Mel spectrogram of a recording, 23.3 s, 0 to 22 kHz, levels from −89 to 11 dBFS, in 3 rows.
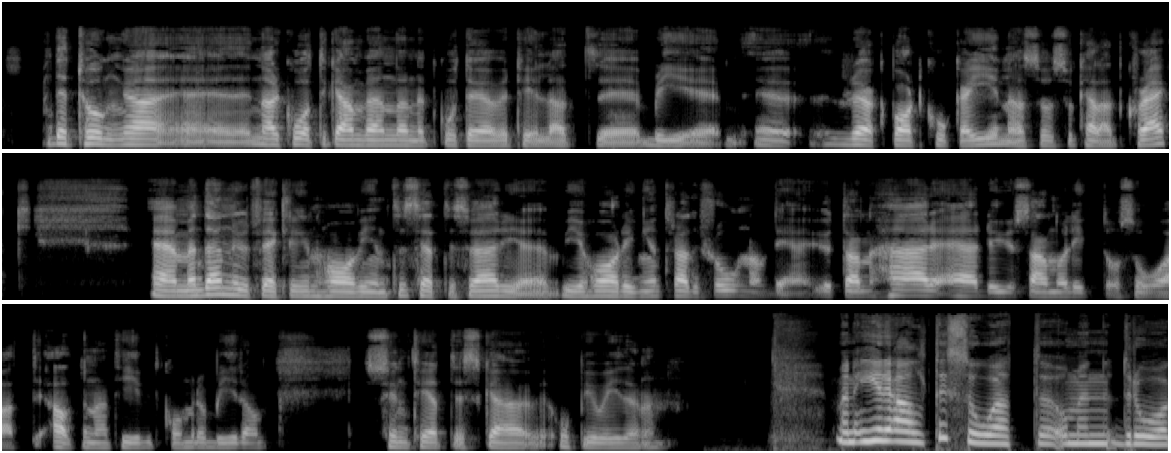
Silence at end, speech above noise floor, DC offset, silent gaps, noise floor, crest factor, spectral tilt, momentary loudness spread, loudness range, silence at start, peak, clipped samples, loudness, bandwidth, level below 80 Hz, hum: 0 s; 51 dB; under 0.1%; 8.68-8.74 s, 17.93-17.98 s; -73 dBFS; 20 dB; -5.5 dB/octave; 15 LU; 8 LU; 0.3 s; -2 dBFS; under 0.1%; -22 LUFS; 16 kHz; -68 dBFS; none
